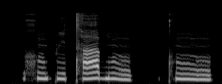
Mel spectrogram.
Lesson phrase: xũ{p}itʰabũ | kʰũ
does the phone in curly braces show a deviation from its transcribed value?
no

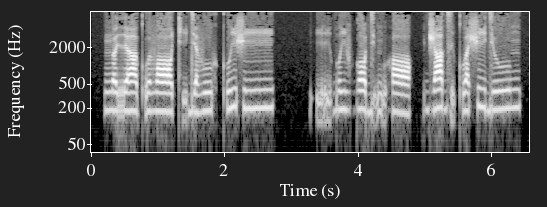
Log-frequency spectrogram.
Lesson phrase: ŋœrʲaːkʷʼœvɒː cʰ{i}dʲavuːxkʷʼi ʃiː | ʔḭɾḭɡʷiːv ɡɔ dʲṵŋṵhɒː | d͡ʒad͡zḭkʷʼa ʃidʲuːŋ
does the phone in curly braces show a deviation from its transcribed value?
yes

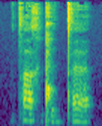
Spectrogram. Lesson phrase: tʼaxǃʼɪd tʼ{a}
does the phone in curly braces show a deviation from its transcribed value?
yes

